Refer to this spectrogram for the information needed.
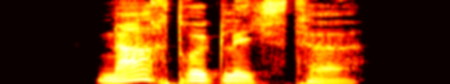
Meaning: inflection of nachdrücklich: 1. strong/mixed nominative/accusative feminine singular superlative degree 2. strong nominative/accusative plural superlative degree
- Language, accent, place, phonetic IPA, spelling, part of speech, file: German, Germany, Berlin, [ˈnaːxdʁʏklɪçstə], nachdrücklichste, adjective, De-nachdrücklichste.ogg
